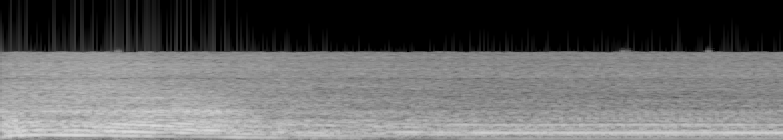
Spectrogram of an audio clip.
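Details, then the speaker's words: Toyota after repair of a bad engine computer ground that caused rough running, long crank and flashing check engine light: smooth even idle with steady low hum, no misses or stumbles, revs well; engine running properly. "But this vehicle is a fix. Let's hear it one more time. Runs good. It revs good."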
